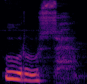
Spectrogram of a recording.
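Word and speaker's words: Uruz: So, this is Urus. Urus, which we say in Norwegian, urus.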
